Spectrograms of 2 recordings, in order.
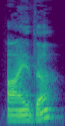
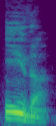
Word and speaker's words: either: They have alternative pronunciations that you might hear native speakers using. You can say neither or neither. These are the two alternatives. And you can say either or either. Slightly different. These are the alternative pronunciations.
